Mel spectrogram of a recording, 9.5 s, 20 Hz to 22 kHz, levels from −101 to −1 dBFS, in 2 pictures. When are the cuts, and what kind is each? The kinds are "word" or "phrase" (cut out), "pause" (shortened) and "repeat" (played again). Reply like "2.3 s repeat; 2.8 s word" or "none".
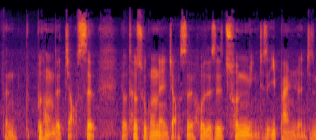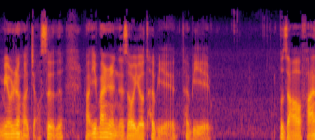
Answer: none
